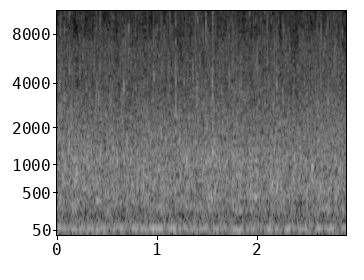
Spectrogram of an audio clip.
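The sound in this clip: A quiet creek flows steadily, its soft, even rush of water continuing unbroken without any distinct splashes or voices.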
